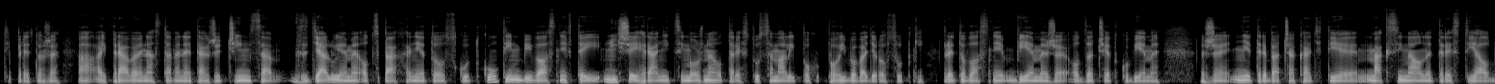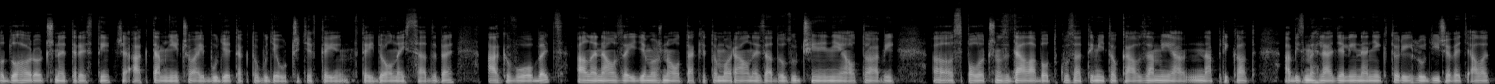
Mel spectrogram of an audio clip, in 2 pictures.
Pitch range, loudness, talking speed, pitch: 85-95 Hz, -27 LUFS, 180 wpm, 90 Hz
